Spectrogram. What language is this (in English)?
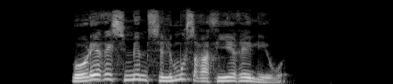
Kabyle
